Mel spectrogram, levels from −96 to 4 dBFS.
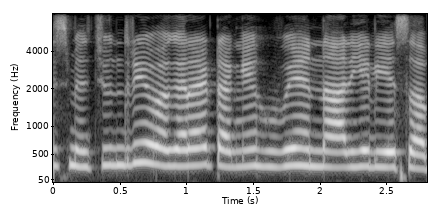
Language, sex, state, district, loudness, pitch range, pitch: Hindi, female, Jharkhand, Garhwa, -14 LUFS, 275-300 Hz, 290 Hz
